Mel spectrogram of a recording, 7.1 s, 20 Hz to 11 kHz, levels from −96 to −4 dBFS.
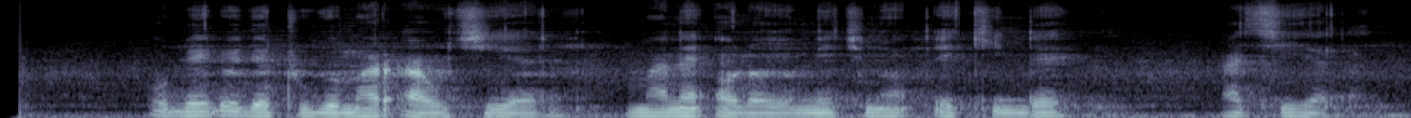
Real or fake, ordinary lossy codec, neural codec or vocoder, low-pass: real; none; none; none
